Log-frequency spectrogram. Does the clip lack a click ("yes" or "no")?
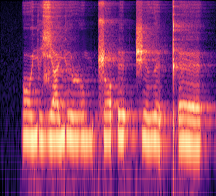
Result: yes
